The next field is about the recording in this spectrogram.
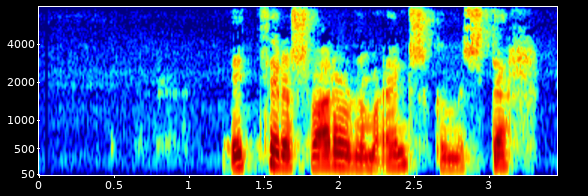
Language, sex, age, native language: Icelandic, female, 40-49, Icelandic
